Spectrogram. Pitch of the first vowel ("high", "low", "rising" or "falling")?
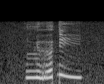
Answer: rising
